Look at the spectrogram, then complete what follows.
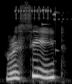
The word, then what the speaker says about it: receipt: Receipt, silent P.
